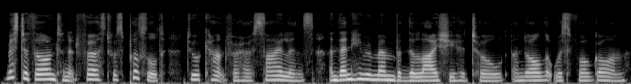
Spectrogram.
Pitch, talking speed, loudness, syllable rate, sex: 195 Hz, 235 wpm, -19 LUFS, 6.2 syllables/s, female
